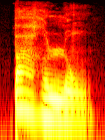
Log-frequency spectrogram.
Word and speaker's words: parlons: Okay, nous parlons. Okay, remember final s is not pronounced. Okay, and then this on together, they will give you the sound on.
